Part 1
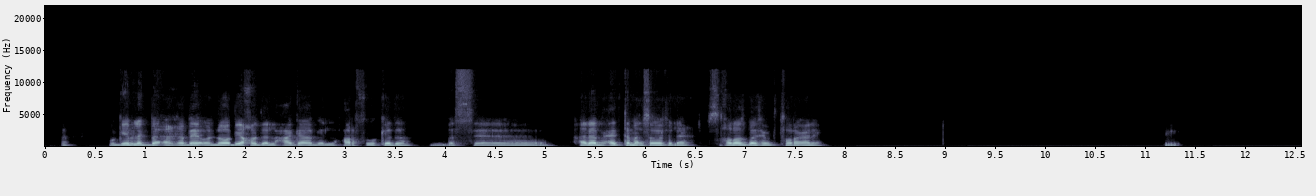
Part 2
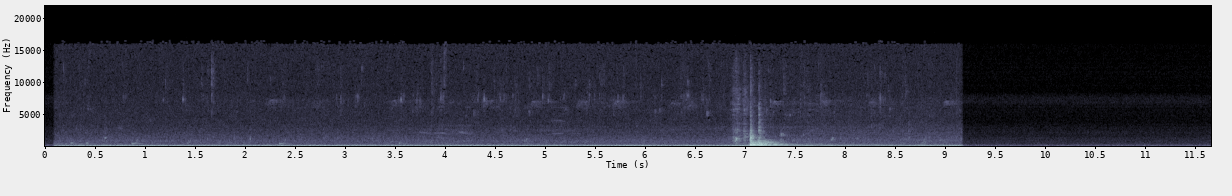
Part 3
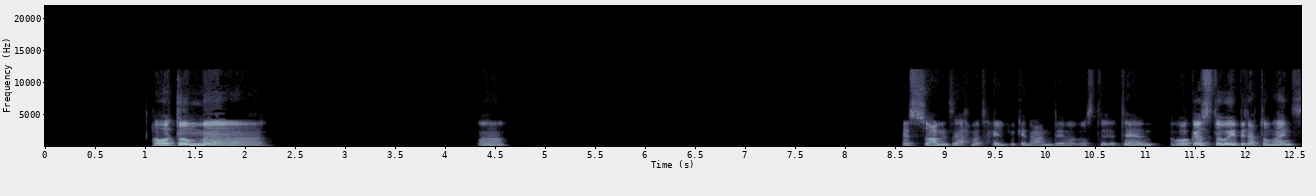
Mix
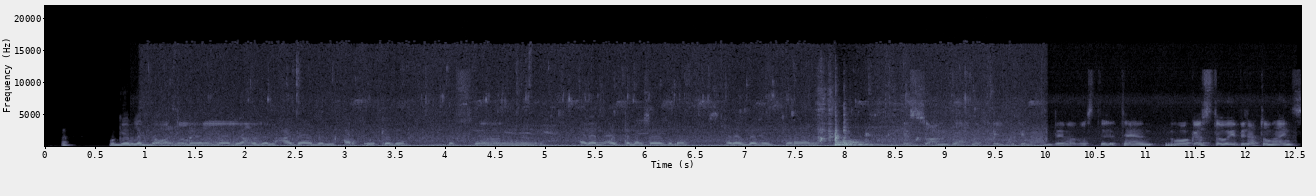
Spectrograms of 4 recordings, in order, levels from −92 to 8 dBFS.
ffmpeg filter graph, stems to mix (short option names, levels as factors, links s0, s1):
-filter_complex "[0:a]asoftclip=type=tanh:threshold=0.0668,volume=0.631[s0];[1:a]lowshelf=f=480:g=-11,adelay=850,volume=1.33[s1];[2:a]acompressor=threshold=0.0251:ratio=6,volume=0.75[s2];[s0][s2]amix=inputs=2:normalize=0,alimiter=level_in=2.66:limit=0.0631:level=0:latency=1:release=21,volume=0.376,volume=1[s3];[s1][s3]amix=inputs=2:normalize=0,acompressor=threshold=0.0112:ratio=2"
